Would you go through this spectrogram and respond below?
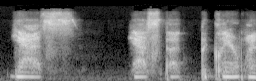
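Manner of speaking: quiet, hushed whisper. Answering whether they have the clear data stick; whispering. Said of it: "Why are we whispering?".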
